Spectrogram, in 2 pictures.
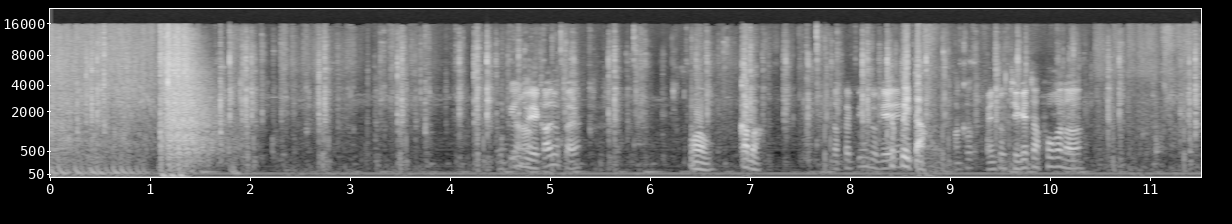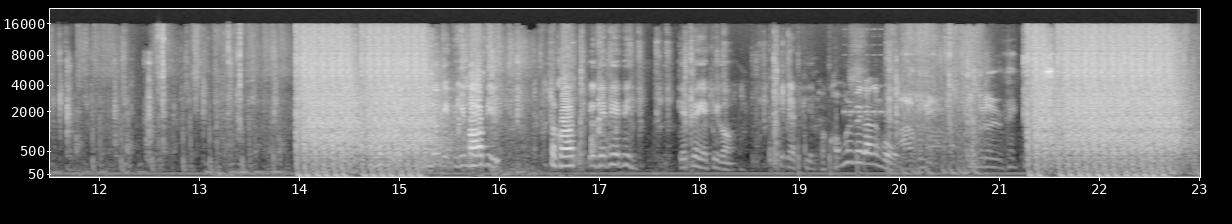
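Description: An assault rifle fires in automatic bursts.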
